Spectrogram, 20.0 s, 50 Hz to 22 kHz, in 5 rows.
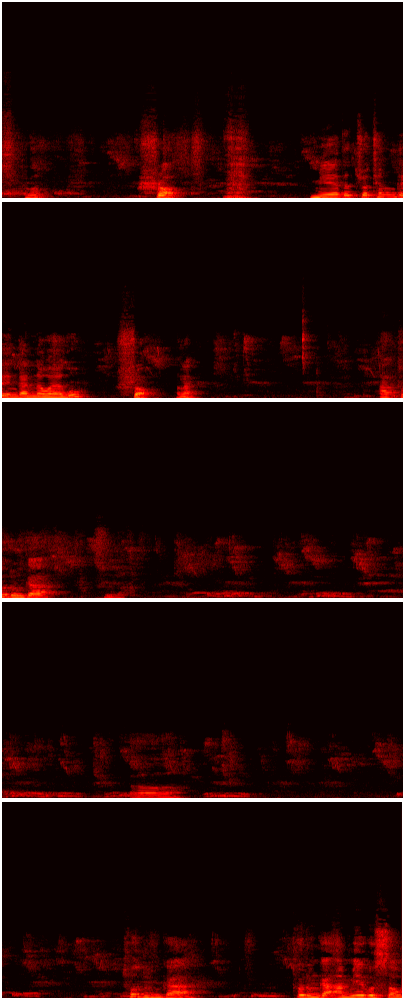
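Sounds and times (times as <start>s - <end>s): pigeons cooing: 0.0s - 5.0s, 7.4s - 20.0s
small birds chirping: 0.0s - 20.0s.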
